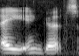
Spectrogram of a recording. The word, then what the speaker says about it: ingot: uh some ingots and a scroll or just Ingot an Ingot is the correct way to say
